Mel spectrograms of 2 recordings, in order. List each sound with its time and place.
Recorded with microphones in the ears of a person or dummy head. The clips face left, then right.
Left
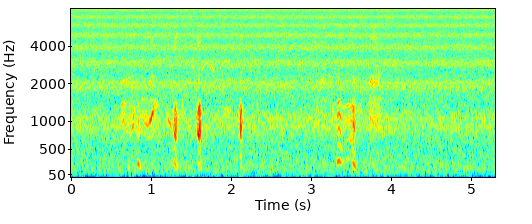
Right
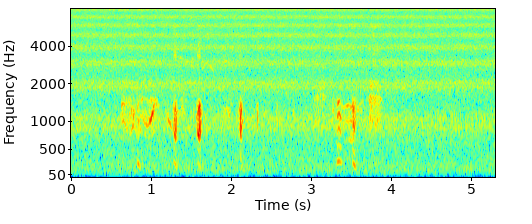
0.6 s laughter: 10° left (ahead or behind)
